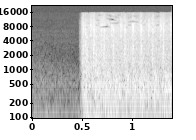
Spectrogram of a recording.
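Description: Automatic gunfire in a Counter-Strike match bursts in abruptly after a brief quiet moment, then holds as a loud, dense, continuous stream of close shots.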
